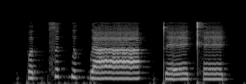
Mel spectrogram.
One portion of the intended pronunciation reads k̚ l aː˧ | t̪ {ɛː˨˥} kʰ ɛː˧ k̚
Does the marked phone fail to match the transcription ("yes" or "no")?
yes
